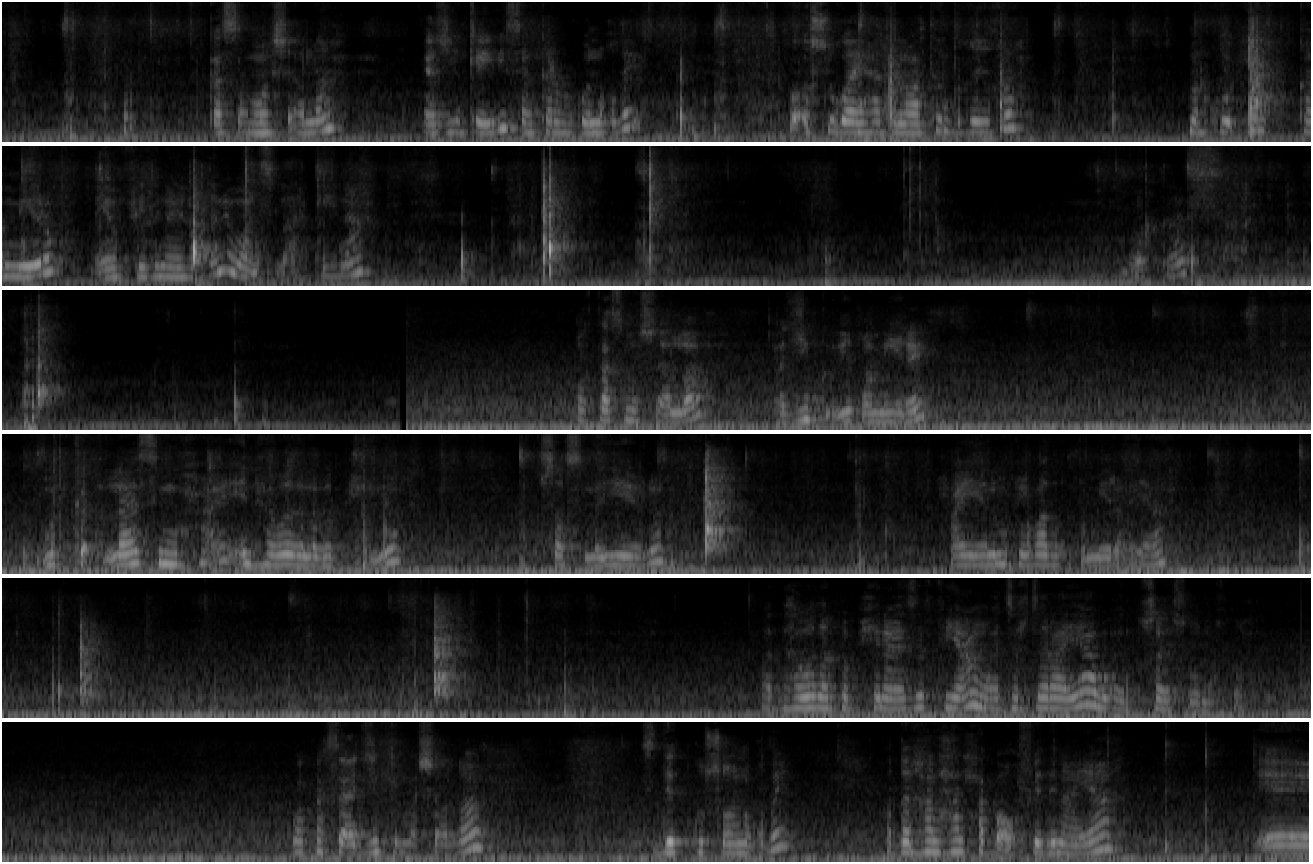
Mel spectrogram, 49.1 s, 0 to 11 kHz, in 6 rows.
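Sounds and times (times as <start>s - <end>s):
hands kneading dough: 0.0s - 14.2s, 14.8s - 18.2s, 20.1s - 40.0s, 42.9s - 49.0s
steady low hum: 0.0s - 49.0s
dough knocking against metal bowl: 35.2s - 36.4s.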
